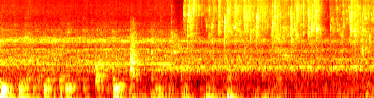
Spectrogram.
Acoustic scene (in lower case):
restroom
